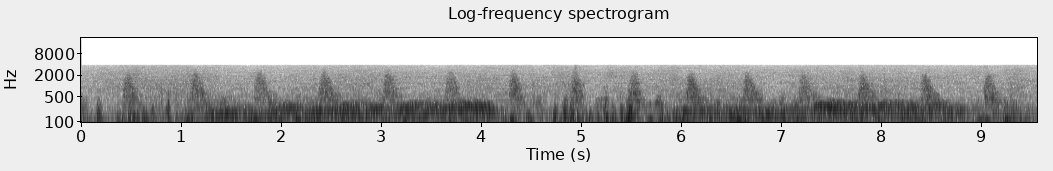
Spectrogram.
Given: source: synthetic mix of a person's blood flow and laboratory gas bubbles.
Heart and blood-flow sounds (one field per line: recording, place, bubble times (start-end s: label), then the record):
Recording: Doppler ultrasound of blood flow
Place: subclavian vein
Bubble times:
4.91-5.04 s: bubbles
From the record:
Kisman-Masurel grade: 111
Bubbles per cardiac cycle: 1 to 2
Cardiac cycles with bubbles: 1 to 10%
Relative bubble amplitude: barely perceptible (0.100 to 0.250)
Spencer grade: 1 (occasional bubble signal discernible with the cardiac motion signal, with majority of cardiac periods free of bubbles)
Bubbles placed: anywhere in the cardiac cycle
